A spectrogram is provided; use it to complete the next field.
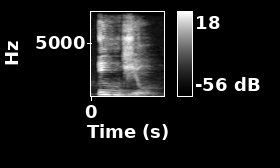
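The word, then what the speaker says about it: índio: Bacanya demikian. Injo. Tekannya di I.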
